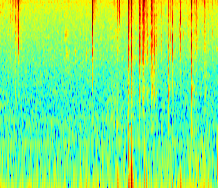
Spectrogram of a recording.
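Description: A box-cutter blade carves cubes off a solid, palm-sized pink bar of soap, pre-scored into a grid and held in one hand with long nails. Sparse, bright, crisp cutting and scraping clicks come at first, then a denser run of short snaps. The clip ends on the loudest sharp crack as the soap cubes come away.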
